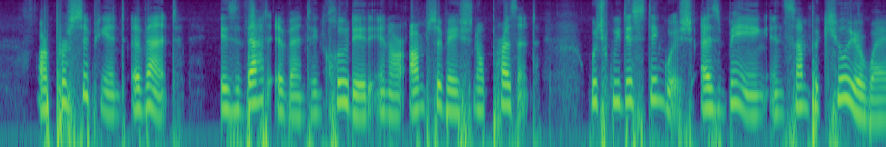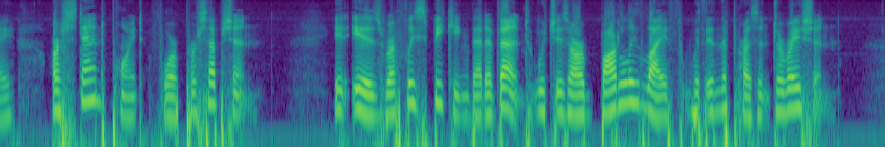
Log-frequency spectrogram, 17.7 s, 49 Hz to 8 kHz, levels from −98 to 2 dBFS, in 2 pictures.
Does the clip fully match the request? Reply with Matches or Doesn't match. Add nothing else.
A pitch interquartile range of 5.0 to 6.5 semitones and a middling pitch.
Matches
